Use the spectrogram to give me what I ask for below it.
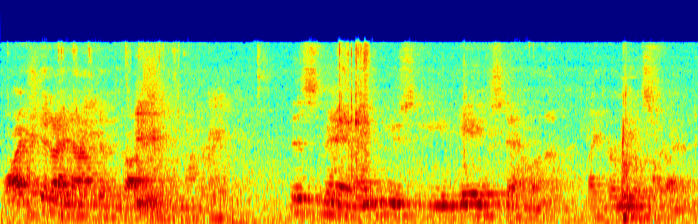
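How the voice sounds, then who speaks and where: An earnest young lover pleads his case, played by a man. His voice sits a little high and carries across a roomy hall. The mic is far away and picks up noise. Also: brisk, natural voice.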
